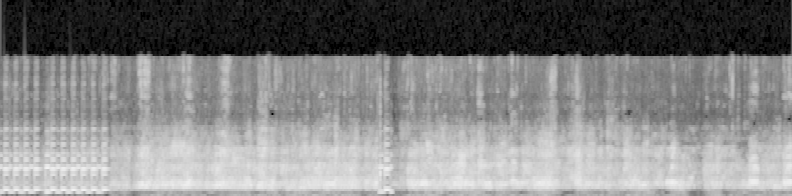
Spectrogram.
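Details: White Pekin ducks on a farm: a dense, continuous chorus of overlapping harsh quacks from many birds. A rapid series of electronic-sounding tonal beeps opens the first second, then the quacking flock fills the rest.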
